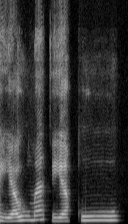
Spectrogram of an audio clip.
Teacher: یو میں again واو کو ادا کر رہے ہیں، لین ہو رہا ہے، ہم نے ہونٹ گول کرنے ہیں، یوم یقو، واو مدہ ہو رہی ہے، لمبا کریں گے، یقوم الحساب، ہی سا سین میں سیٹی والی آواز ہوتی ہے، الف کو لمبا کرنا ہے، آخر میں با میں ہماری آواز ہلے گی، ایکو ساؤنڈ ہوگی، اور اس کو ہم کلکلا کہتے ہیں۔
